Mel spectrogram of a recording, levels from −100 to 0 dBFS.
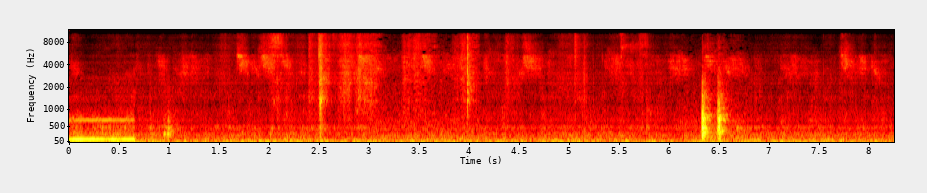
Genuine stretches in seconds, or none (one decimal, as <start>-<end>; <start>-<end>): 3.0-4.1; 6.1-6.8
